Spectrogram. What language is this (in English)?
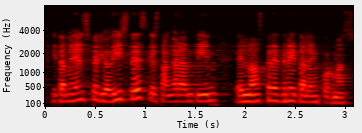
Catalan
